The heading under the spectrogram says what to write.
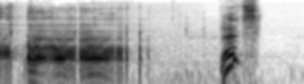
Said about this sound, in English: First of all, that's a horrid sounding burp. Sound like a fart. Right? Like, take another listen to that.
